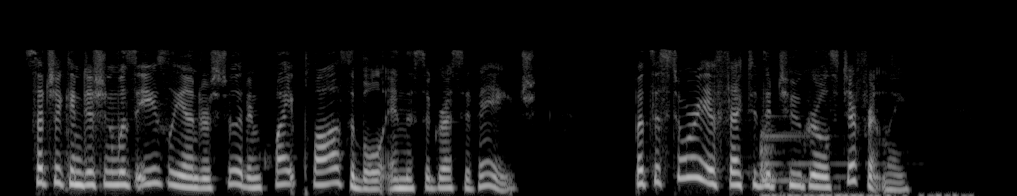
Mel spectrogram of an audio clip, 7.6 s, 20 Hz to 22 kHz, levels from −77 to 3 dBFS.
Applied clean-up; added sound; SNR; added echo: classical method spectral subtraction.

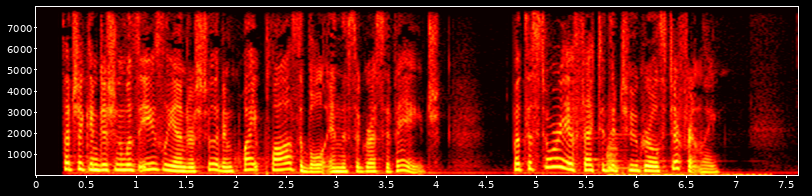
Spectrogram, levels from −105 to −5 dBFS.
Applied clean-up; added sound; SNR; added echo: neural mask model DeepFilterNet 3.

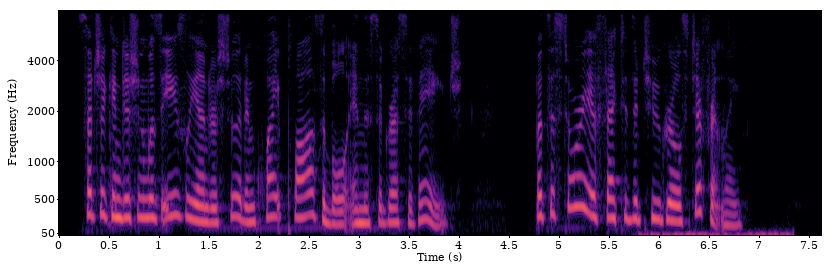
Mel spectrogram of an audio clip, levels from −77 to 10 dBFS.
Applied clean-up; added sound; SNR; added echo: neural mask model Resemble Enhance denoiser.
